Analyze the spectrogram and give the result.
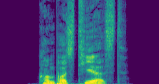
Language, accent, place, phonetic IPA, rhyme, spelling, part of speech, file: German, Germany, Berlin, [kɔmpɔsˈtiːɐ̯st], -iːɐ̯st, kompostierst, verb, De-kompostierst.ogg
- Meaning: second-person singular present of kompostieren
